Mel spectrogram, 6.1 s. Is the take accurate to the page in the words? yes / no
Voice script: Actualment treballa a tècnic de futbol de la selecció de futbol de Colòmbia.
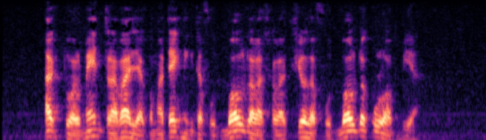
no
